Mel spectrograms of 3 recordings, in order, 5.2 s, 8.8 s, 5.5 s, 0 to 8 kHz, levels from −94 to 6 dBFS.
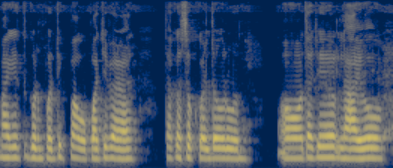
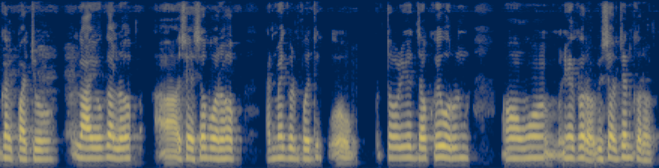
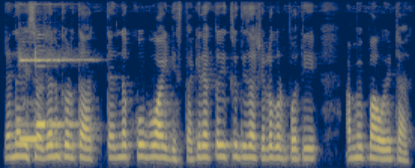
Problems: none marked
